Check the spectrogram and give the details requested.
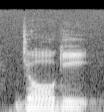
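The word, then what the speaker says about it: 定規: Thế nhưng khi đảo ngược lại là chữ định ghép với chữ quy thì nó không đọc là teki nữa, đúng nhỉ, mà cả hai cái đều biến đổi đổi thành yogi.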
